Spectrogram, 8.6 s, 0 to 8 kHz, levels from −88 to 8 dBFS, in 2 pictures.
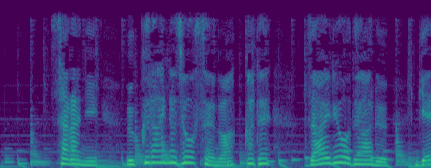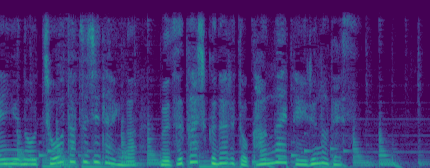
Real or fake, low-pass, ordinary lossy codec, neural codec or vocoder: real; 7.2 kHz; none; none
